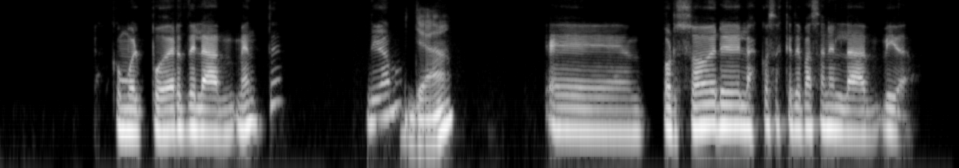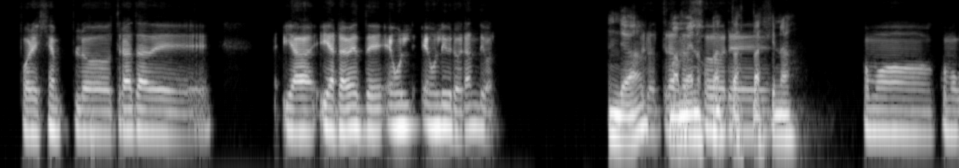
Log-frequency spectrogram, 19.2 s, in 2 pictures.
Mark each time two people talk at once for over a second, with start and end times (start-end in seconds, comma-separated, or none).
15.9-17.4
